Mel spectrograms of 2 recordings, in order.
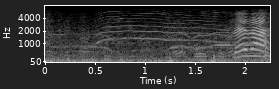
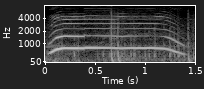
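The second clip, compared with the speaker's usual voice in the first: long, high whoop; cheering woo; 13 semitones higher than usual. Real, not acted. Cheering the Canada Day fireworks, high whoop. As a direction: give a high, drawn-out woo.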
